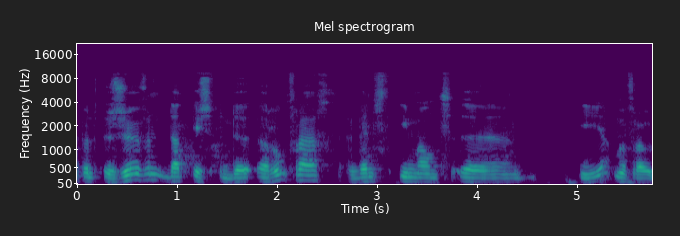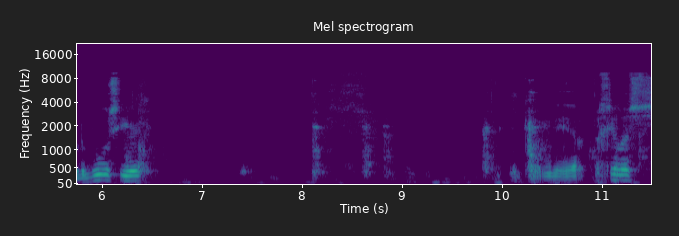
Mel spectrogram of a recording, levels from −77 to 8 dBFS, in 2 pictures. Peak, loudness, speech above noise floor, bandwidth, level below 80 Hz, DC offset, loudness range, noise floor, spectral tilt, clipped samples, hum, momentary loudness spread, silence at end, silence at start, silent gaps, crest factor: -16 dBFS; -35 LUFS; 44 dB; 10 kHz; -76 dBFS; under 0.1%; 15 LU; -78 dBFS; -4 dB/octave; under 0.1%; none; 20 LU; 0 s; 0 s; none; 20 dB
